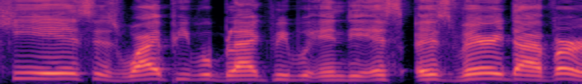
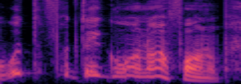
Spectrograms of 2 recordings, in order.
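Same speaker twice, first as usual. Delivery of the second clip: hushed; 8 semitones higher, 8 dB quieter than usual. Retold or imitated. Overhearing a fight.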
